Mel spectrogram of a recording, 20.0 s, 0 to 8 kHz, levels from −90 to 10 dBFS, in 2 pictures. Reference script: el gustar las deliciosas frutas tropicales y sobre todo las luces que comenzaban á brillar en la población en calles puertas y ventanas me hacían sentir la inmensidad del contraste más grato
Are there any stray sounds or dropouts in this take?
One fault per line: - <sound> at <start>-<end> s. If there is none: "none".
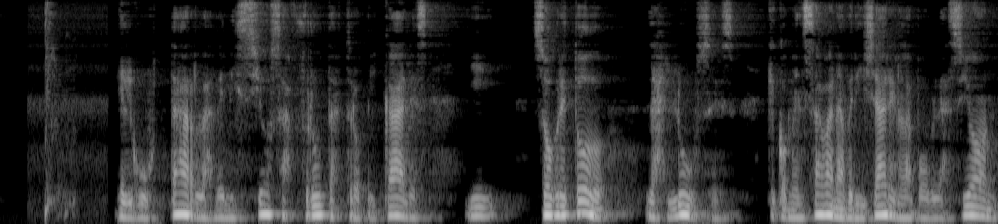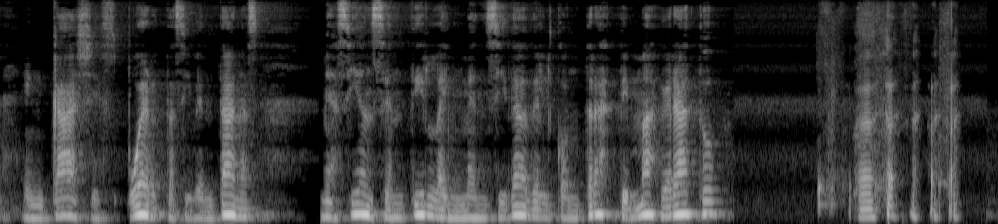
- thud at 0.5-0.8 s
- laugh at 18.2-19.7 s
